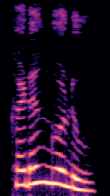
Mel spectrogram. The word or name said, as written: ಗಿಡುಂಗಡಿ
